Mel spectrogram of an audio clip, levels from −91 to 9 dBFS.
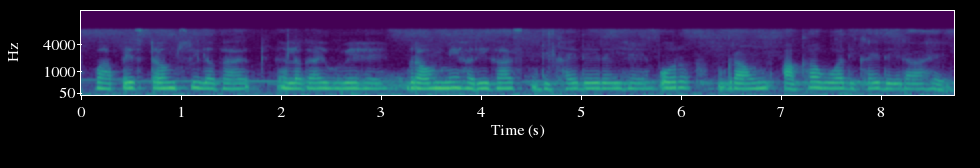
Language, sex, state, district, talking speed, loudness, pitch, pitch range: Hindi, female, Chhattisgarh, Jashpur, 150 wpm, -28 LUFS, 210 Hz, 200-220 Hz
